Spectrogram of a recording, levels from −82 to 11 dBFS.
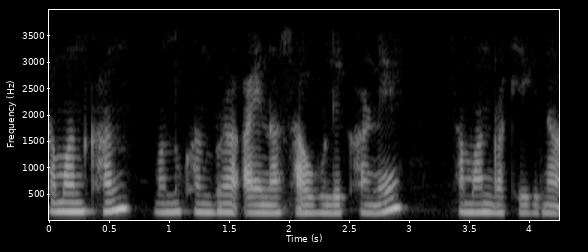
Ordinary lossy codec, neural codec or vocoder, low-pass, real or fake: none; none; 3.6 kHz; real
